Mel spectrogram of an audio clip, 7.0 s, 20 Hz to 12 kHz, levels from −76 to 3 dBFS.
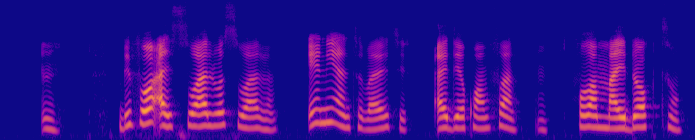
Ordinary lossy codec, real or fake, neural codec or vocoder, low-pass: none; fake; codec, 24 kHz, 1.2 kbps, DualCodec; none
